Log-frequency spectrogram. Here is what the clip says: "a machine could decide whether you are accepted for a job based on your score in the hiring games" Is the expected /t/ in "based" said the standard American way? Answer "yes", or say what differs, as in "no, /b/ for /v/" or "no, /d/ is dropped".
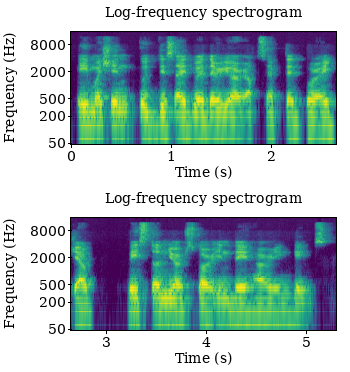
yes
